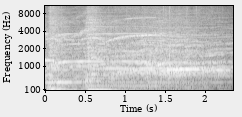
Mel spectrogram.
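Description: Live mariachi band with violins playing loudly: two deep bass strokes in the first half-second, then a sustained chord.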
